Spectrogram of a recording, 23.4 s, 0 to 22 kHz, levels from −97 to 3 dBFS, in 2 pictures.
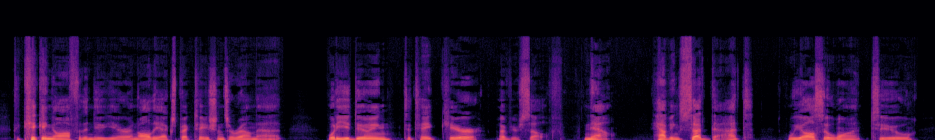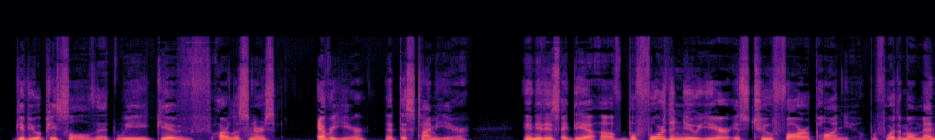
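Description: At 12.40–12.46 s, after "to give you a", and 18.67–18.72 s, after "it is", damaged data in a compressed stream throws the decoder out of sync. Each event is a short disruption of about 50 ms.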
